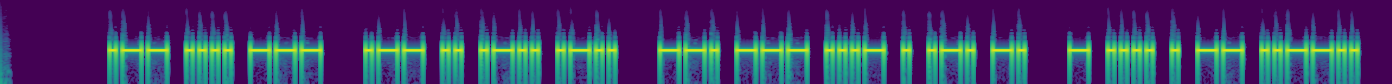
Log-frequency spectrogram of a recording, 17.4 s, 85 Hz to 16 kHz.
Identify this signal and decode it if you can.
Morse code, heard as a keyed tone, about 15 wpm, 700 Hz. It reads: WHO WILL GOVERN THEM?
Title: Sentences from Top 1000 Words - Review Part 2 - 15wpm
